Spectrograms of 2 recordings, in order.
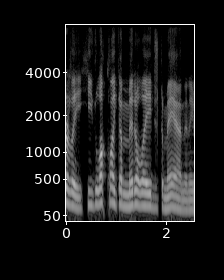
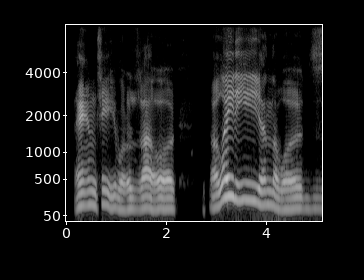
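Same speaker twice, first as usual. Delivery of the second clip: every word stretched, very slow and drawn-out. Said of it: "I'm going to do my [name] impression".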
